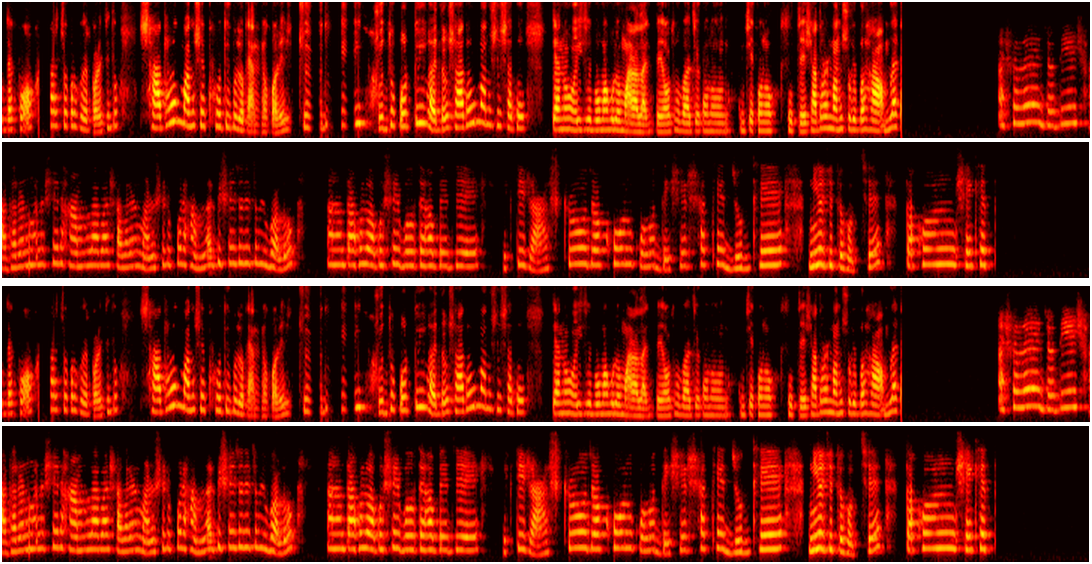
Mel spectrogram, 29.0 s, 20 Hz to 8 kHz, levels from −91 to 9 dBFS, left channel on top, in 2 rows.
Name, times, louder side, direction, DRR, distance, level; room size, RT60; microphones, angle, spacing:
voice 1, 0.0-4.4 4.7-12.0, left 4 dB, 70° left, 1.2 m, -27 dB
voice 2, 13.3-18.4 18.8-20.9 21.2-27.8, right 3 dB, 70° right, 6.6 m, -31 dB
head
